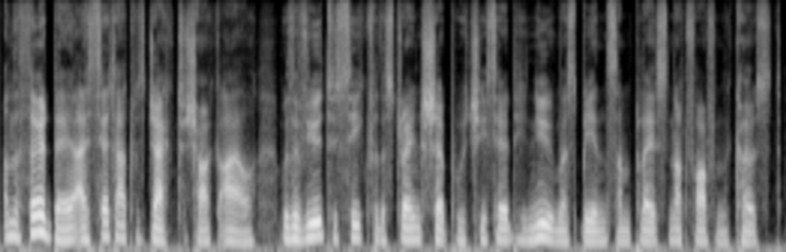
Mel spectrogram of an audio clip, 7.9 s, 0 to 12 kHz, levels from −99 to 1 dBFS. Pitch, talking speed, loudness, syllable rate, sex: 115 Hz, 275 wpm, -19 LUFS, 5.2 syllables/s, male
